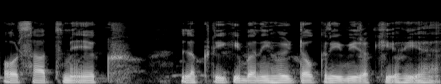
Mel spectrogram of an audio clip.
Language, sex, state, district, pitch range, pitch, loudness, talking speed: Hindi, male, Punjab, Fazilka, 90-95 Hz, 95 Hz, -17 LUFS, 175 wpm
